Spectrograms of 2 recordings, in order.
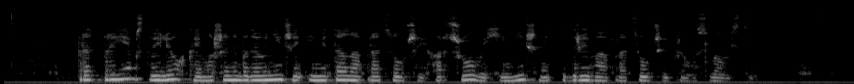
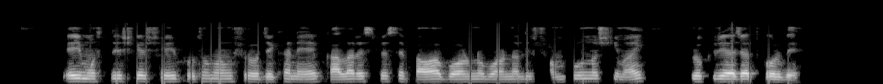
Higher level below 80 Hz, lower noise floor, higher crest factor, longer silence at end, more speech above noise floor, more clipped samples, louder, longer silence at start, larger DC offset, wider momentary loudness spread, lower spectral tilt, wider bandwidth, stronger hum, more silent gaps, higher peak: second, -62 dBFS vs -56 dBFS; second, -61 dBFS vs -87 dBFS; about the same, 14 dB vs 18 dB; first, 1 s vs 0.85 s; second, 29 dB vs 68 dB; neither; second, -32 LUFS vs -19 LUFS; first, 0.8 s vs 0.65 s; neither; first, 15 LU vs 9 LU; about the same, -6 dB/octave vs -6 dB/octave; first, 11 kHz vs 6.8 kHz; neither; neither; second, -18 dBFS vs -2 dBFS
